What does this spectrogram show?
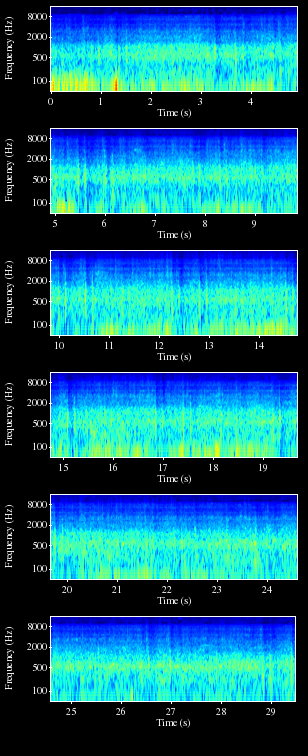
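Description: Narrow-gauge railway carriage running along the track, heard from on board: a steady rumble with wheels clattering over the rails. A single sharp knock comes about a second in.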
